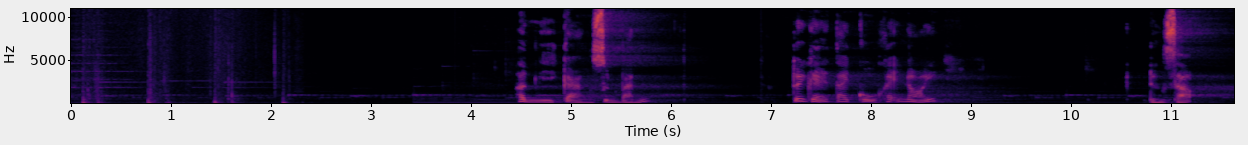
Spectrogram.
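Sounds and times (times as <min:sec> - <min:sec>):
heavy thudding footsteps approaching a door: 0:00.0 - 0:02.4
speech: 0:04.5 - 0:05.9, 0:07.2 - 0:08.9, 0:10.8 - 0:11.3.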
